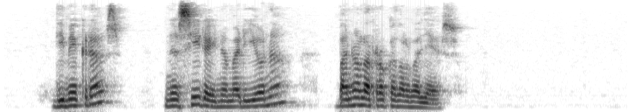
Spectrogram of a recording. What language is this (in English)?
Catalan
